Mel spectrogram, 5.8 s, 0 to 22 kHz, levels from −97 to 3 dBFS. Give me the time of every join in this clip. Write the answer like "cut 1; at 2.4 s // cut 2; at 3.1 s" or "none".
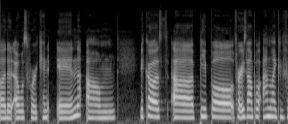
none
